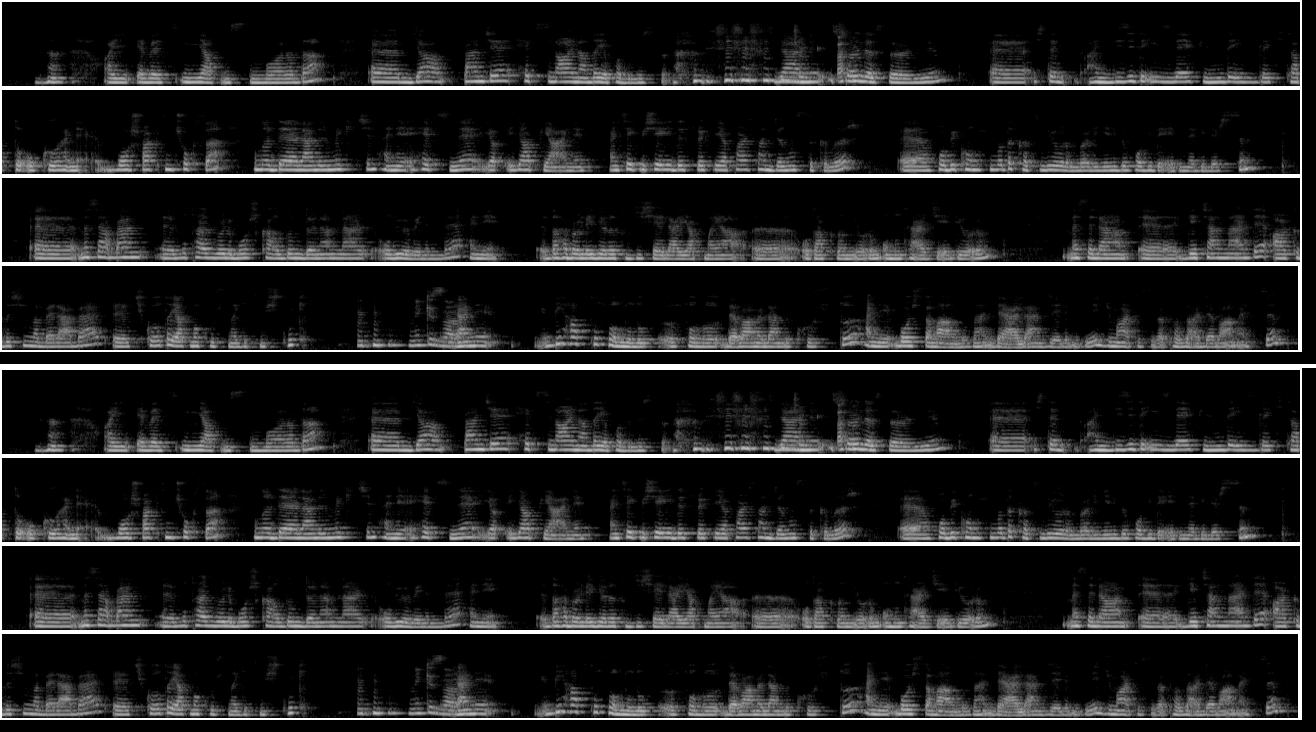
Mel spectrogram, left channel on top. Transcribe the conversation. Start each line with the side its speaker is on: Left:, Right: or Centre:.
Centre: <laughs> Ay evet, iyi yapmışsın bu arada. Ee, ya bence hepsini aynı anda yapabilirsin. <laughs>
Right: <laughs>
Centre: Yani
Right: Çok güzel.
Centre: şöyle söyleyeyim. Ee, işte hani dizide izle, filmde izle, kitapta oku. Hani e, boş vaktin çoksa bunları değerlendirmek için hani hepsini ya- yap yani. Hani tek bir şeyi de sürekli yaparsan canın sıkılır. Ee, hobi konusunda da katılıyorum. Böyle yeni bir hobi de edinebilirsin. Eee, mesela ben e, bu tarz böyle boş kaldığım dönemler oluyor benim de. Hani e, daha böyle yaratıcı şeyler yapmaya e, odaklanıyorum, onu tercih ediyorum. Mesela e, geçenlerde arkadaşımla beraber e, çikolata yapma kursuna gitmiştik.
Right: <laughs> Ne güzel.
Centre: Yani bir hafta sonluluk sonu devam eden bir kurstu. Hani boş zamanımızı hani değerlendirelim diye cumartesi ve pazar devam etti.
